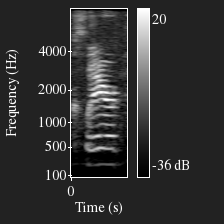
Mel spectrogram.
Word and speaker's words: clairalience: She said that what the caller is talking about is clairalience.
